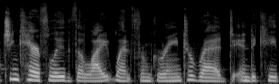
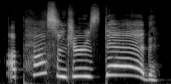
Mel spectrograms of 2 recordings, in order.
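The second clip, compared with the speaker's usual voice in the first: much higher, louder, alarmed shout; panicked cry; 14 semitones higher, 7 dB louder than usual. Acted. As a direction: burst in crying out in panic. Chloe bursts in panicked.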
